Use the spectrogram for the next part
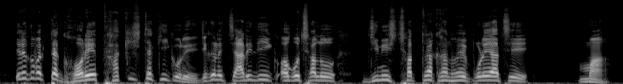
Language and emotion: Bengali, disgusted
